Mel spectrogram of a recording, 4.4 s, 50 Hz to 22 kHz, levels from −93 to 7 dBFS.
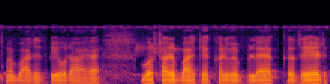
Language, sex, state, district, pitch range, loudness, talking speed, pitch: Hindi, male, Jharkhand, Deoghar, 90-95 Hz, -20 LUFS, 175 wpm, 95 Hz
